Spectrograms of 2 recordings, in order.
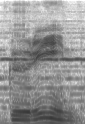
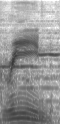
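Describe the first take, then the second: First: An extra oo vowel breaks up the opening consonants. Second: It is said as one syllable with no extra vowel.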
